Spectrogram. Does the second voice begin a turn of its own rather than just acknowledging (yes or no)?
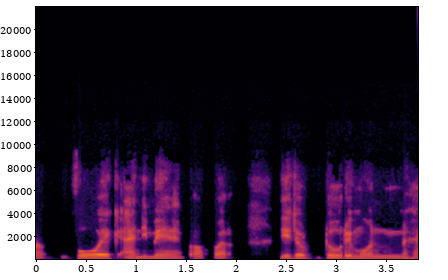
no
